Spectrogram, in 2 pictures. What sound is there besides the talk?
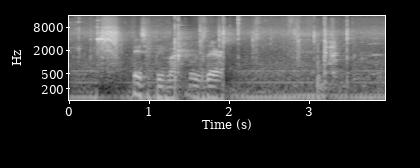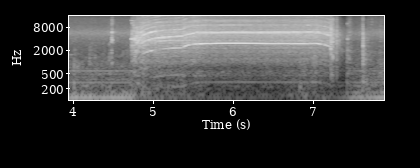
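power drill drilling through a Toyota Tacoma panel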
